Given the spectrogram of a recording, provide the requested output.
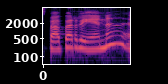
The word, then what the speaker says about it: papa rellena: ¿Es papa rellena? Am I saying it right? – Yeah.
